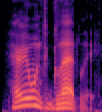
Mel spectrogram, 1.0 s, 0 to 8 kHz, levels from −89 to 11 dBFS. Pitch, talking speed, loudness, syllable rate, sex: 140 Hz, 175 wpm, -19 LUFS, 7.4 syllables/s, male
